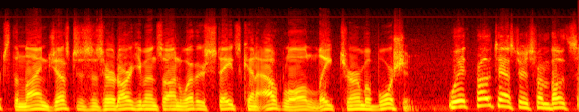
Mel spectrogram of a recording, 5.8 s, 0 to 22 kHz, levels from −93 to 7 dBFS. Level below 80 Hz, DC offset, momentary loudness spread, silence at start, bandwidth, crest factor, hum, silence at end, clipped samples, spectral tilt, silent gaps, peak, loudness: -52 dBFS; under 0.1%; 2 LU; 0 s; 12.5 kHz; 12 dB; none; 0 s; under 0.1%; -5.5 dB/octave; none; -6 dBFS; -19 LUFS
